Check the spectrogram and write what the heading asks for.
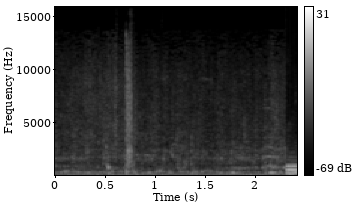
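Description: Quiet background noise, a faint even hiss with a couple of soft ticks in the first second.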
